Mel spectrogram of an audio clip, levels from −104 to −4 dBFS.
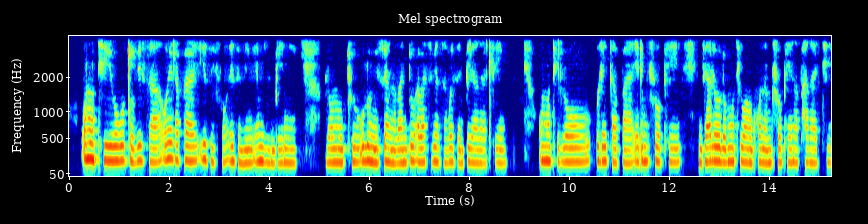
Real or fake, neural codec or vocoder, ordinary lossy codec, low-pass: fake; codec, 16 kHz, 8 kbps, FreqCodec, larger model; AAC, 32 kbps; 3.6 kHz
